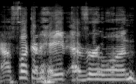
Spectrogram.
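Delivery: put-on old man voice, muttering. Picturing a film character with a cane: muttering like the old man from Up. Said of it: "muttering around, like".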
